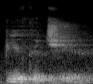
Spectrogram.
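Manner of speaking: half-whispered, no conviction; weak, downhearted. Shown as a demonstration. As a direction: say it like you've given up. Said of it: "Instead of a weak, downhearted response".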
